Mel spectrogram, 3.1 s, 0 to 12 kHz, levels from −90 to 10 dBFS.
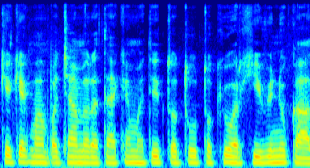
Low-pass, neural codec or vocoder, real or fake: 10.8 kHz; none; real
